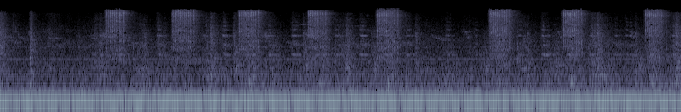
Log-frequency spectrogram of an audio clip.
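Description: Ratchet wrench clicking in short runs about once a second as it turns the forcing screw of a Powerbuilt strut spring compressor, squeezing the coil spring on a strut. A steady low hum sits underneath.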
